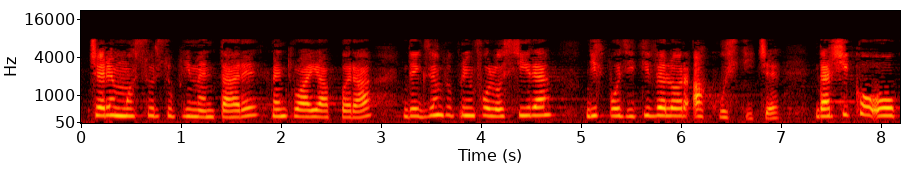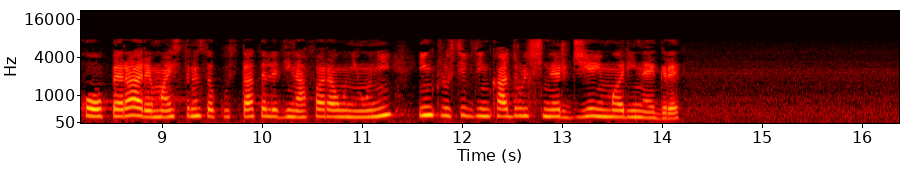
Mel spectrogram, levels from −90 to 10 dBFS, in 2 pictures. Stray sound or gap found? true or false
false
